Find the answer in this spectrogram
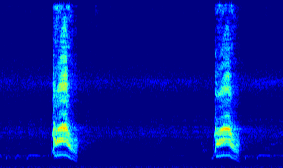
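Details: Long-tailed shrike in loud, fully sung 'gacor' style with natural fill notes, played as a lure to get reluctant shrikes singing. Two harsh, rasping bursts about one and a half seconds apart, with a faint steady tone between them.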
